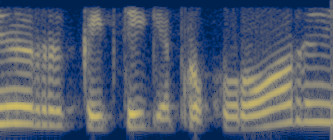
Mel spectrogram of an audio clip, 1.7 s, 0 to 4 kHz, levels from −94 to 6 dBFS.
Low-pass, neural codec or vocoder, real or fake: 3.6 kHz; none; real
